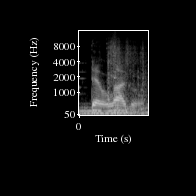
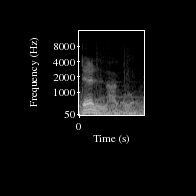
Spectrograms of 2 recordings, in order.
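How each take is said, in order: First: The name is said with an English accent. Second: The name is said with a Spanish accent.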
